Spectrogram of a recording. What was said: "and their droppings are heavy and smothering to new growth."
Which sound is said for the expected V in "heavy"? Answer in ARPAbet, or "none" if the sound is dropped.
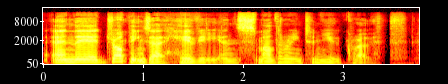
V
